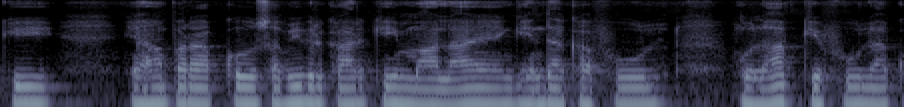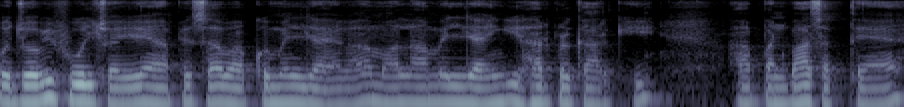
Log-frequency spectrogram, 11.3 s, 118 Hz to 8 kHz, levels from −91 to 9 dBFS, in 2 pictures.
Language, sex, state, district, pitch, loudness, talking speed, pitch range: Hindi, male, Jharkhand, Jamtara, 130 Hz, -37 LUFS, 190 wpm, 125-135 Hz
